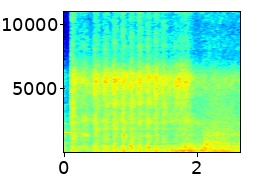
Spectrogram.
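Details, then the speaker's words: Chevrolet Aveo5 after repair work: cranks with rapid even pulses for under two seconds, fires and settles into a steady idle; "listen to that baby go, everything worked out beautifully", clean healthy start. "Hey-o! Ha ha ha! Let's go check it out. All right. Listen to that baby go. Everything worked out beautifully."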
